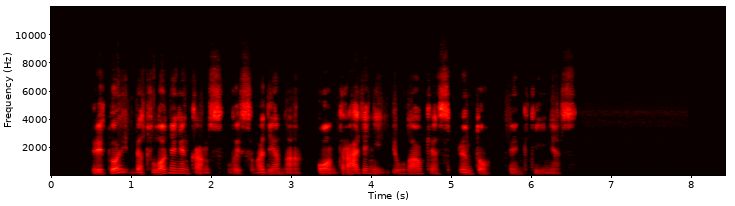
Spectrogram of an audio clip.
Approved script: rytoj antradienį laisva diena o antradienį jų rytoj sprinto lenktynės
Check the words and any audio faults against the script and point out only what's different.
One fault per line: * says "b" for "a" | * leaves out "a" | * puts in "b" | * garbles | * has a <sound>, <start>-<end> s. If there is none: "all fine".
* says "biatlonininkams" for "antradienį"
* says "laukia" for "rytoj"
